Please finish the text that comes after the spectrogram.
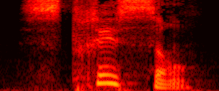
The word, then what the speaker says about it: stressant: Stressant. Okay, final tenor pronounce, and then A, N, en, stressant.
